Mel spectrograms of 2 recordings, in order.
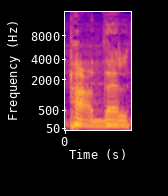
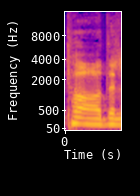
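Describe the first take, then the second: First: The first vowel is a short A. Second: The first vowel is a long A.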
